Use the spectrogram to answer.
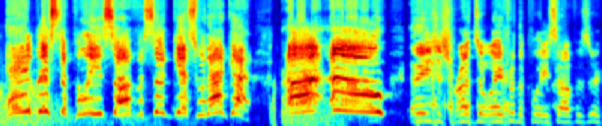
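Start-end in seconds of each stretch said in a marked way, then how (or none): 0.1-3.9 squeaky, high, loud cartoon character voice. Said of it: "Doctor Roxer just got high".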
